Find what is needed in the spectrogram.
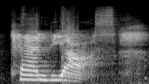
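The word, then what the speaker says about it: Candiace: candios because you know candice spells her name c-a-n-d-i-a-c-e i don't know why that guy is in there so her name is technically pronounced candios uh has moved into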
